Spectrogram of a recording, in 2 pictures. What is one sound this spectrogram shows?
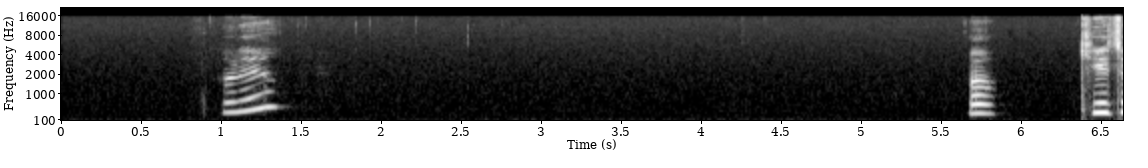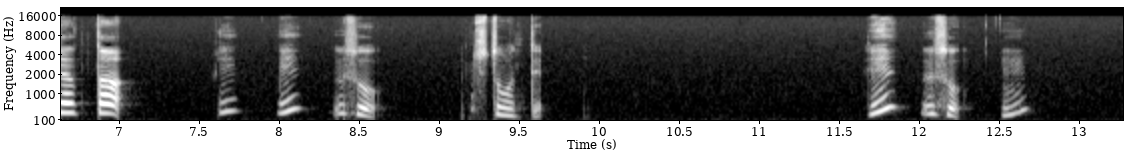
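A young woman speaks in short, playful bursts close to a microphone.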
